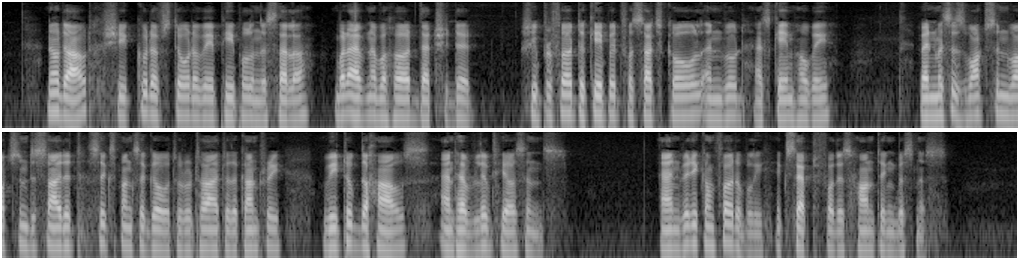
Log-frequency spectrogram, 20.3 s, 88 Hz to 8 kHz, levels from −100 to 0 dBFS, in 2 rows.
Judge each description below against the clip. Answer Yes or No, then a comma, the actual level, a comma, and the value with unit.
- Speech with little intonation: Yes, narrow, 2.0 semitones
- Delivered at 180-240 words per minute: Yes, average, 185 wpm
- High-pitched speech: No, low, 130 Hz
